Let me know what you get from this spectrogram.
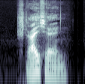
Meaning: to stroke (to move the hand over the surface of), to pet; to fondle
- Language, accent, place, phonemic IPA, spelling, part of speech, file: German, Germany, Berlin, /ˈʃtʁaɪ̯çln̩/, streicheln, verb, De-streicheln.ogg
